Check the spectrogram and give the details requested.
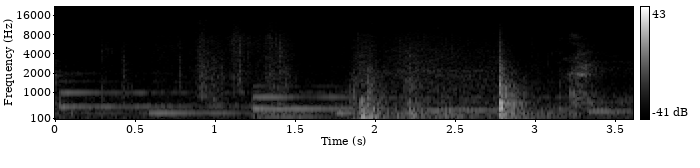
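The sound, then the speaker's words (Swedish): A wooden dresser drawer, well sorted and full of photographs and postcards, is opened and shut, giving two dull thunks about a second apart, over soft murmuring voices in the background. “Den ligger i en välsorterad låda full med fotografier och vykort.”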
